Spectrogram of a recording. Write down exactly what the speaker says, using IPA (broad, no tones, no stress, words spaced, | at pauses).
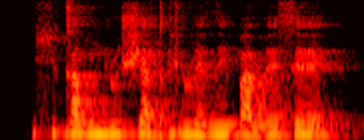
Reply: syɡawŋyɹ ʃad ɡyɹɛ ðeɓa ɹɛsɛ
